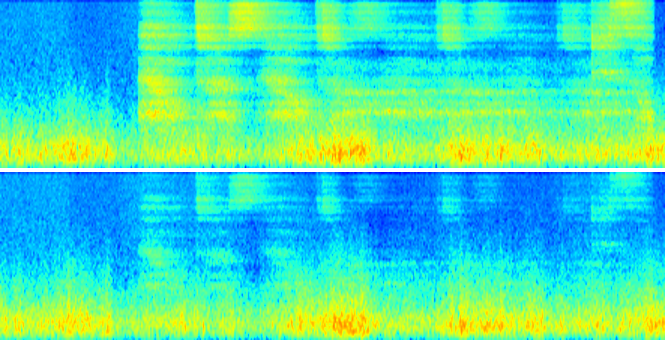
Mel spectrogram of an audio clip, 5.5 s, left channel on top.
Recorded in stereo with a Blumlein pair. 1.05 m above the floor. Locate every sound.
1.1 s whispering: 55° left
